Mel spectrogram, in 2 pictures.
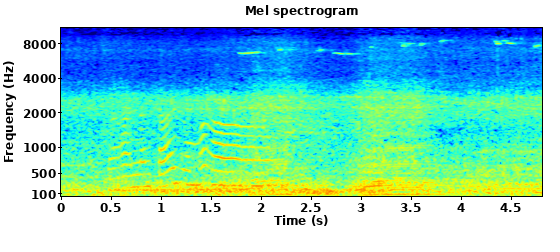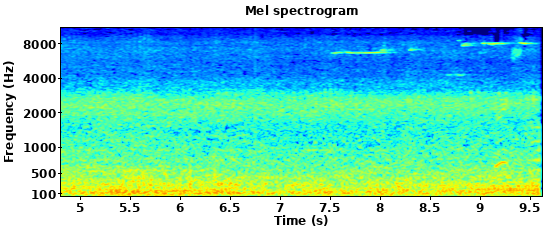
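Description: Busy road traffic on the way to Antipolo, with a steady hum of cars, trucks and buses idling and creeping along, and a brief hiss like an air brake, under people talking.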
